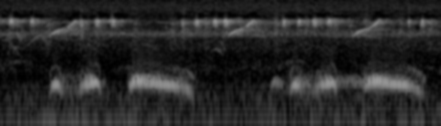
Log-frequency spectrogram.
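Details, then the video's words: Spotted dove decoy on the ground, calling to attract a rival: two full cooing phrases of short double notes ending in a sustained downward coo, soft and mellow, accompanied by faint high-pitched twittering of other birds. "ต่อนกเขาใหญ่.. ต่อดิน.."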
